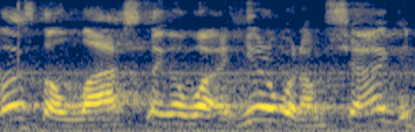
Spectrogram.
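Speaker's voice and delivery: plain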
